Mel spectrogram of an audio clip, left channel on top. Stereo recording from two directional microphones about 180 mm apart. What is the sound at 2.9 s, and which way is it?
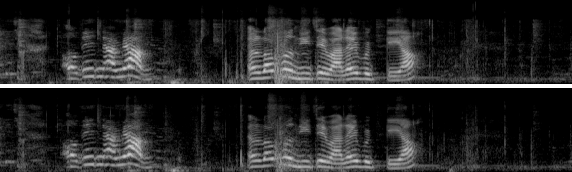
A woman's voice, 25° right (ahead or behind).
